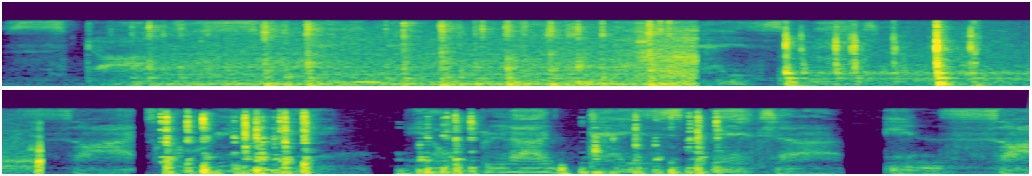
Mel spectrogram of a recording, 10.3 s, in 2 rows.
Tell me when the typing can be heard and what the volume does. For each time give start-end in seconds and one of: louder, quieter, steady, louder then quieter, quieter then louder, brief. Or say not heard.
0.6-8.8 louder then quieter.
